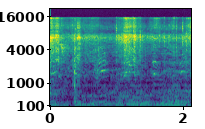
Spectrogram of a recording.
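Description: Birds calling in short, repeated chirps and clucks over a steady low hum.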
